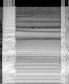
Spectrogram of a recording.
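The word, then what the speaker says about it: أَنَّهُ: Maka cara membacanya tahan dulu n-nya, anna, baru dilepas.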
